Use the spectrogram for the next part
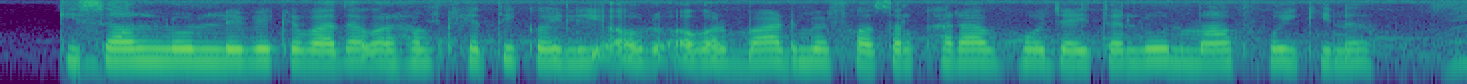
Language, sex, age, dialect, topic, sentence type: Bhojpuri, female, 18-24, Northern, banking, question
